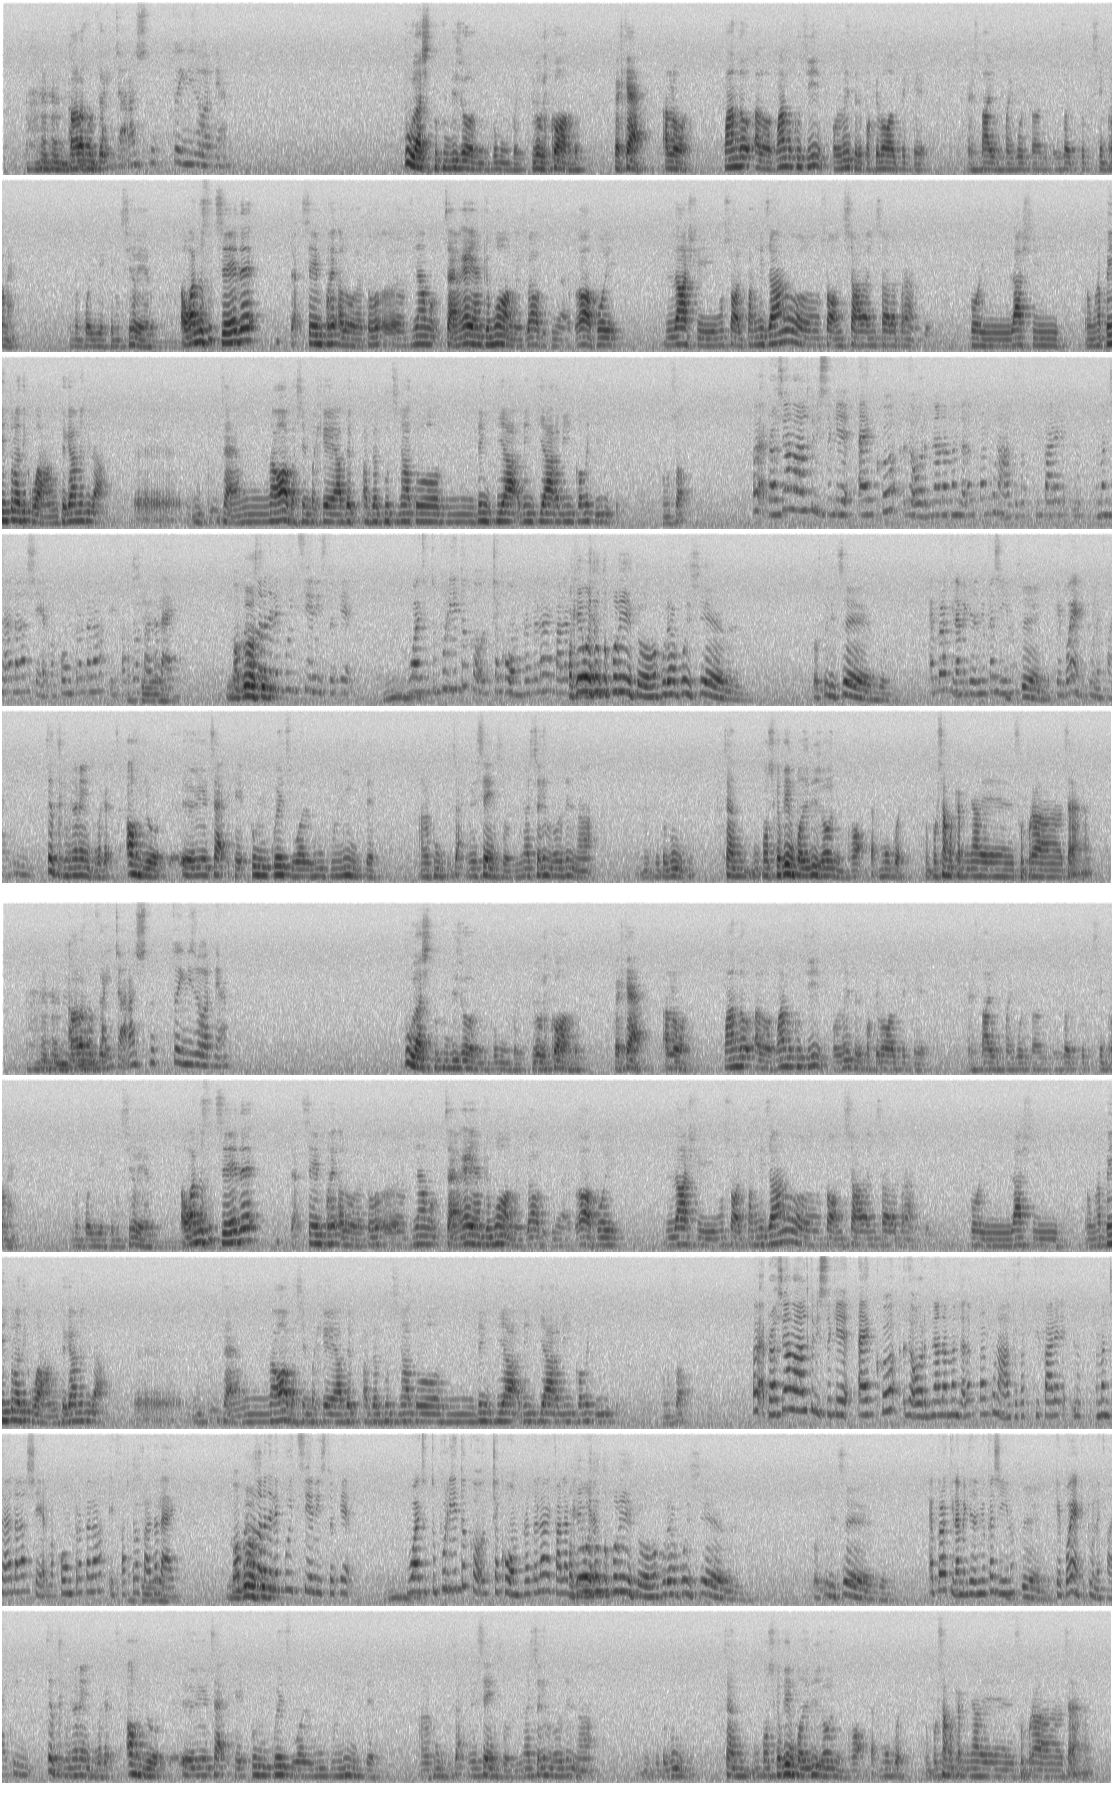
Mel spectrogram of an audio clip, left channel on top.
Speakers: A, on the left; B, on the right.
A: <laughs>
B: No,
A: Parla
B: non
A: con
B: lo fai
A: te,
B: già, lasci tutto in disordine.
A: tu lasci tutto in disordine comunque, te lo ricordo. Perché, allora, quando, allora, quando cucini, ovviamente le poche volte che per sbaglio compari qualcosa, che di solito tocca sempre a me, e non puoi dire che non sia vero. Ma quando succede, cioè, sempre, allora, to- eh, finiamo, cioè, magari è anche buono, perché si brava a cucinare, però poi lasci, non so, il parmigiano, non so, in sala, in sala da pranzo, poi lasci una pentola di qua, un tegame di là, eh, un- cioè una roba, sembra che abbia, abbia cucinato mh, 20, a- 20 arabi in cometidico. Non so,
B: Vabbè, prossima volta, visto che ecco, ordina da mangiare da qualcun altro, fatti fare da mangiare dalla serva, compratela e fatela
A: ma serio.
B: fare da lei.
A: Ma
B: Compra
A: cosa
B: una donna
A: stai-
B: delle pulizie, visto che
A: Mm.
B: vuoi tutto pulito, co- cioè compratela e falla
A: Ma
B: venire.
A: che vuoi tutto pulito? Ma puliamo poi insieme. Lo stai dicendo?
B: E però ti lamenti del mio casino,
A: Dicendo.
B: che poi anche tu ne fai, quindi.
A: Certo che mi lamento, perché cioè, ovvio, eh, cioè, che comunque ci vuole comunque un limite alla conf- cioè, nel senso, bisogna essere in ordine, ma cioè, a un certo punto. Cioè, m- posso capire un po' di disordine, però cioè, comunque non possiamo camminare sopra, cioè,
